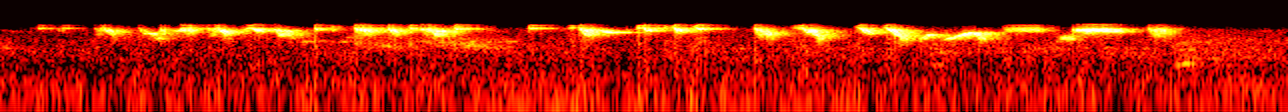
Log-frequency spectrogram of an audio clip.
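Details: A meadowlark pours out a steady stream of clear, tumbling whistled notes in connected phrases for about six seconds against a quiet background.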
